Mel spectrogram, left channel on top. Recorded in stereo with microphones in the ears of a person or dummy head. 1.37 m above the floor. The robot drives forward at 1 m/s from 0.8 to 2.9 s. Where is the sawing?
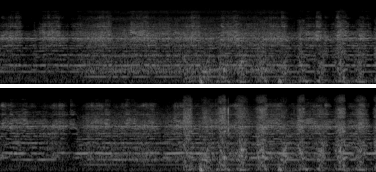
70° right (ahead or behind); by 3.8 s 35° right (ahead or behind).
